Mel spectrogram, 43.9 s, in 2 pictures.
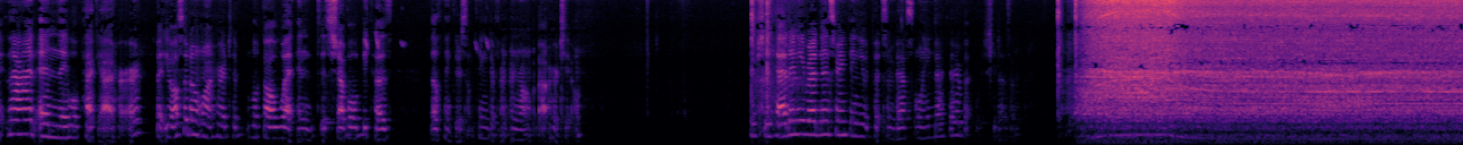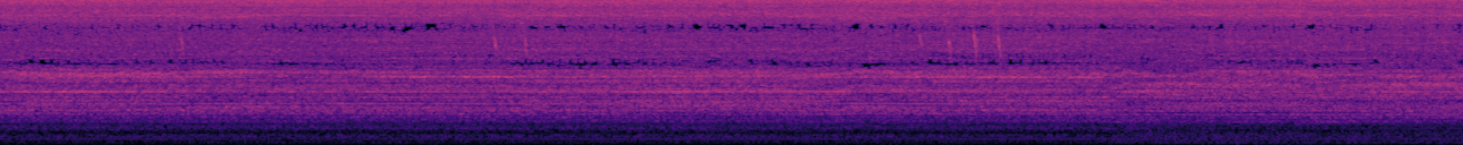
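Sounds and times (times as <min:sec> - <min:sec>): hair dryer blowing air: 0:15.9 - 0:43.9.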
